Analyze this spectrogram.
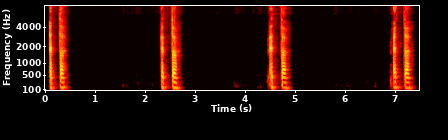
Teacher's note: the T in at is almost always going to be a stop T. These two words are also going to be unstressed and as reduced as possible, so they sound like this.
